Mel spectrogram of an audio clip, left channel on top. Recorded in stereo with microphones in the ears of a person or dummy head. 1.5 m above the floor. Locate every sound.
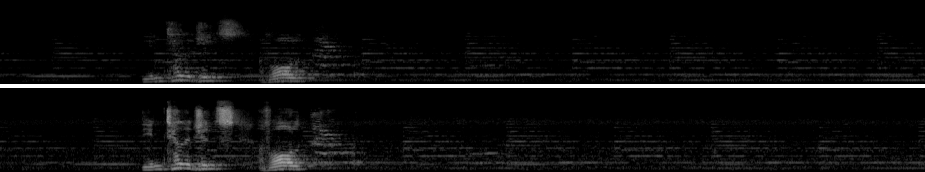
1.4 s a man speaking: 70° right (ahead or behind), 0.6 m
3.1 s a cat meowing: 65° right (ahead or behind), 1.6 m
